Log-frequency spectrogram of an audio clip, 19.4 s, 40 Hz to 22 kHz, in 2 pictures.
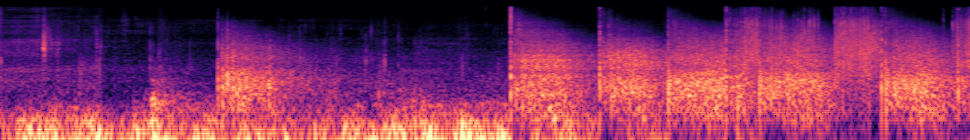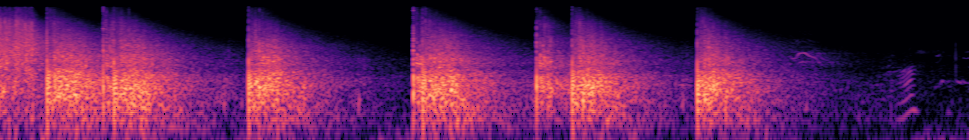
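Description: A small Klasek Lumpic 9-shot, 20 mm firework battery firing: its fuse hisses for about two seconds, then a series of sharp bangs follows, each dying away over a second or so. They come close together in the middle and further apart towards the end.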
